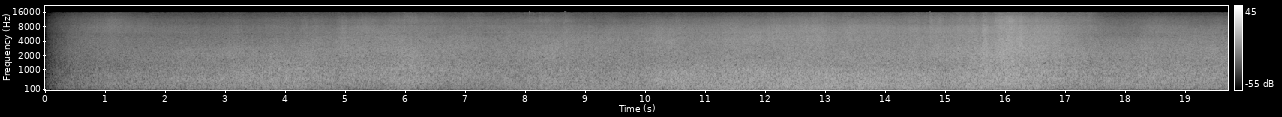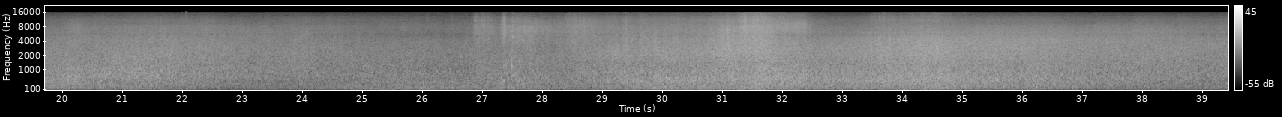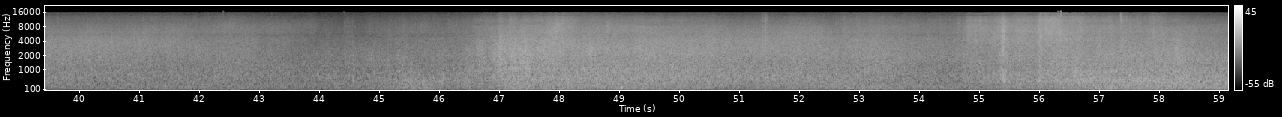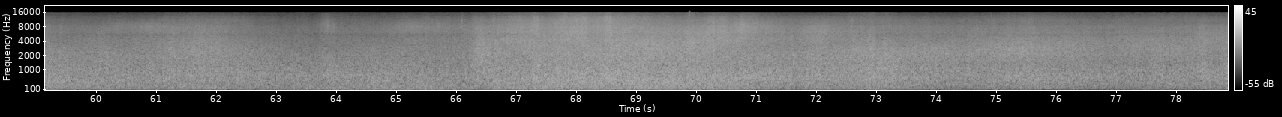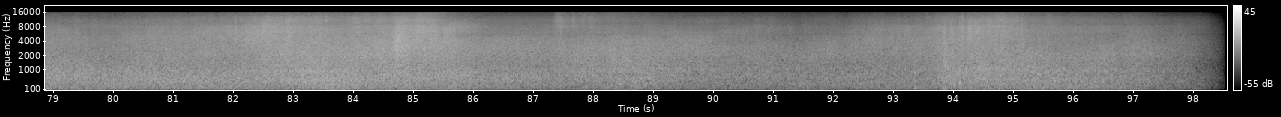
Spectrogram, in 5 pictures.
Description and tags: Medium rolling surf coming onto the a shallow sloping sandy beach, recorded from about 10 meters from the water.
